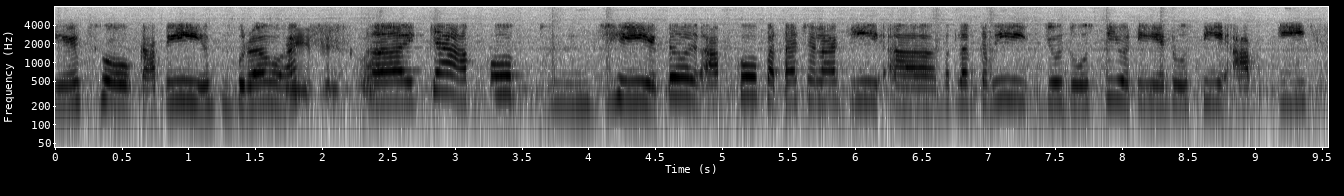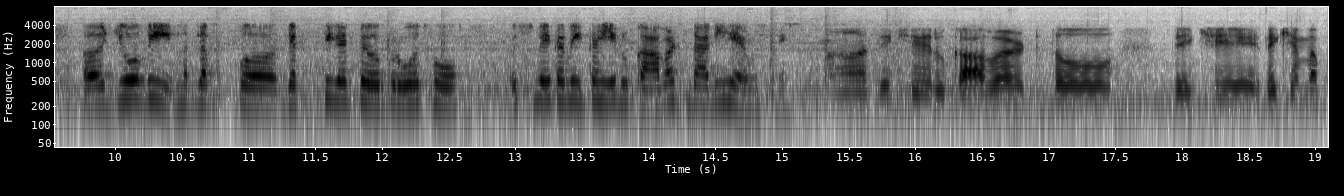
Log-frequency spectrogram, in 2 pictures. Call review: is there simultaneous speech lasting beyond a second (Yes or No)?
No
